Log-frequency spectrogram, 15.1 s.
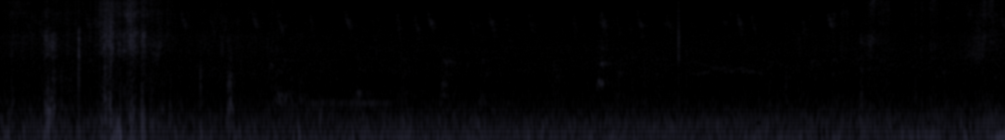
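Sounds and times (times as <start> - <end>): distant birds chirping: 0.0 - 15.0
rustle: 0.1 - 2.6, 12.6 - 15.0.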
